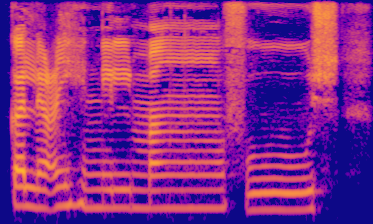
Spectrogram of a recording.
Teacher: میم پر حرکت جلد پڑھیں گے، نون پر جزم ہے یعنی نون ساکن ہے تو میم کو نون سے ملا کر پڑھا جائے گا، لیکن نون ساکن کے بعد فا آیا ہے جو کہ حروف اخفا میں سے ہے اس لیے یہاں پر نون ساکن کی آواز کو ناک میں چھپا کر غنہ کے ساتھ پڑھا جائے گا، یعنی اخفا کا قاعدہ ہوگا، کَالْعِهْنِ الْمَنفُوشِ۔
